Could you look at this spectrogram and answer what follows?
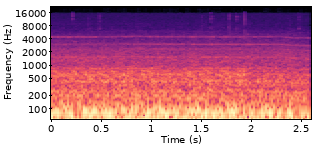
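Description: An F45 diesel locomotive in the Trainz train simulator game rumbles steadily with a deep engine drone and a faint high whine on top, continuous and even throughout.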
